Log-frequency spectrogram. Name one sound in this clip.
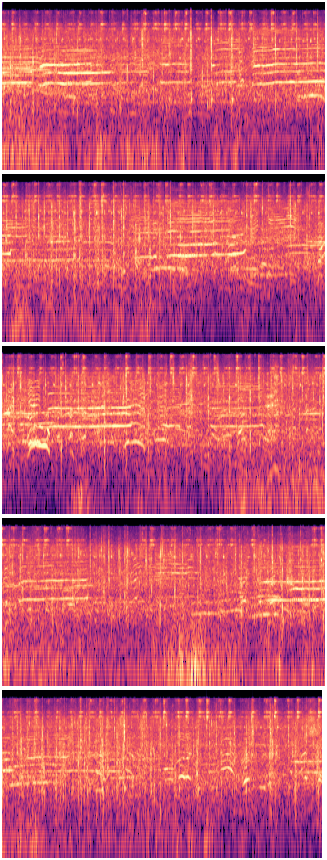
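Many runners' footsteps patter on the road.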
